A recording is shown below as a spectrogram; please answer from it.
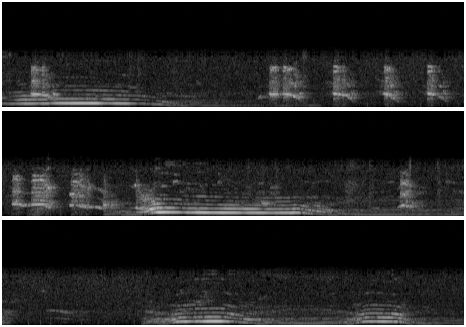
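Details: Domestic dog howling to the ELO classic Telephone Line: long held howls that swoop down at the ends, a run of short yips between them, then wavering undulating howls.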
